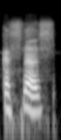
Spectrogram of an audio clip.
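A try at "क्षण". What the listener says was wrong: Shanas, Prabhu, K is silent here. It's called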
